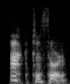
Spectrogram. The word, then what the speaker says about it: octothorpe: prong interesting interesting actus thorpe but how you pronounce it octothorpe octathorp can you hear that octathorp let me turn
